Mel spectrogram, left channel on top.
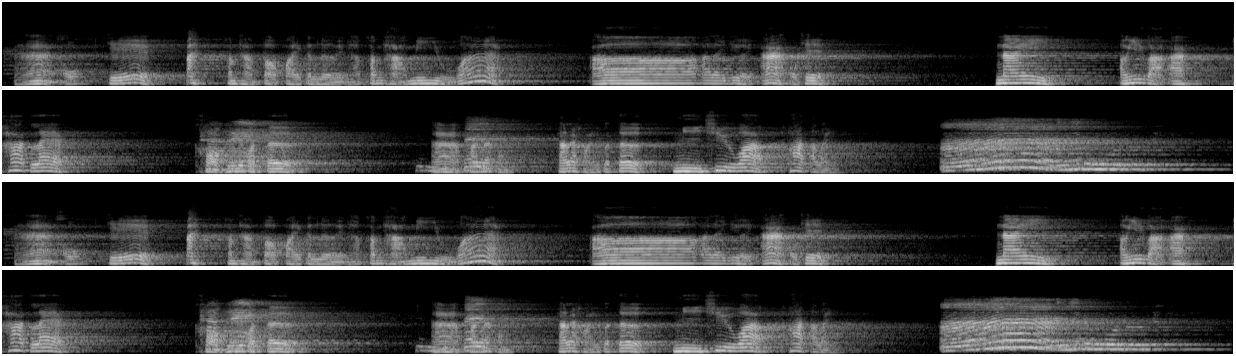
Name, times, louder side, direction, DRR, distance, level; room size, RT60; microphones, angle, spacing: voice 1, 0.1-0.8 1.1-1.6 1.8-5.0 5.9-8.3 9.9-10.5 11.2-11.9 12.3-13.0 14.3-15.4 16.6-17.4 17.9-20.7, equal, ahead, 6 dB, 0.4 m, -21 dB
voice 2, 14.3-14.9 16.5-17.2 21.7-23.9, right 2 dB, 30° right, -3 dB, 1.0 m, -21 dB
24.0 x 12.5 x 2.8 m, 2.5 s
head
